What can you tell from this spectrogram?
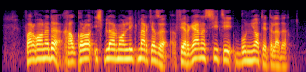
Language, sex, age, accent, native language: Uzbek, male, 19-29, Surxondaryo, Uzbek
